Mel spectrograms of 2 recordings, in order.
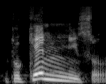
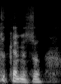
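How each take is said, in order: First: The n sound is doubled and held. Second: The n sound is short and single. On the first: The speaker calls it right. "shadda means you have to stop on it hard" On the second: The speaker calls it wrong. "It's not tukennisu. What about the shadda?"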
